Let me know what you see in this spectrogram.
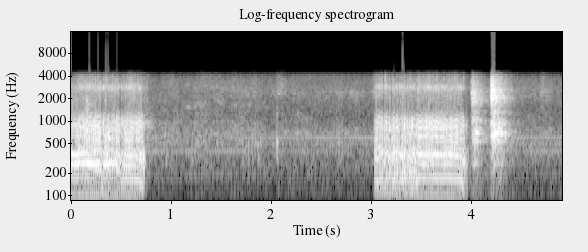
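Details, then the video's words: Arthur, an 11-week-old blue shar pei puppy, asleep on a lap after a long day in the sun, giving loud, raspy, breathy snores in two long bursts about three seconds apart, with quieter breathing and a few small clicks between. "Blue Shar Pei Puppy snoring"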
